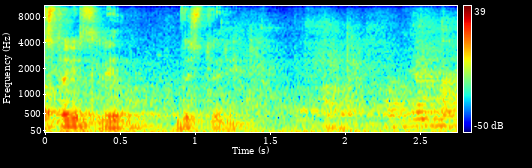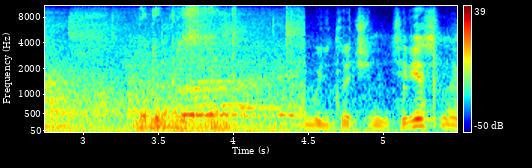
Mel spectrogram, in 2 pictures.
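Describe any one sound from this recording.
A man speaks calmly and close by.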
